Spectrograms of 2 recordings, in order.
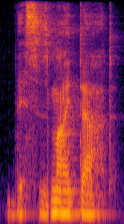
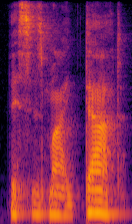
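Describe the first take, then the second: The two takes are said the same way.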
